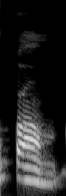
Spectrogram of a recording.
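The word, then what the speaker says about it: calm: ए एल एम इसको हम पढ़ते हैं दोस्तों काम ठीक है ना नेक्स्ट वर्ड है एस ए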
